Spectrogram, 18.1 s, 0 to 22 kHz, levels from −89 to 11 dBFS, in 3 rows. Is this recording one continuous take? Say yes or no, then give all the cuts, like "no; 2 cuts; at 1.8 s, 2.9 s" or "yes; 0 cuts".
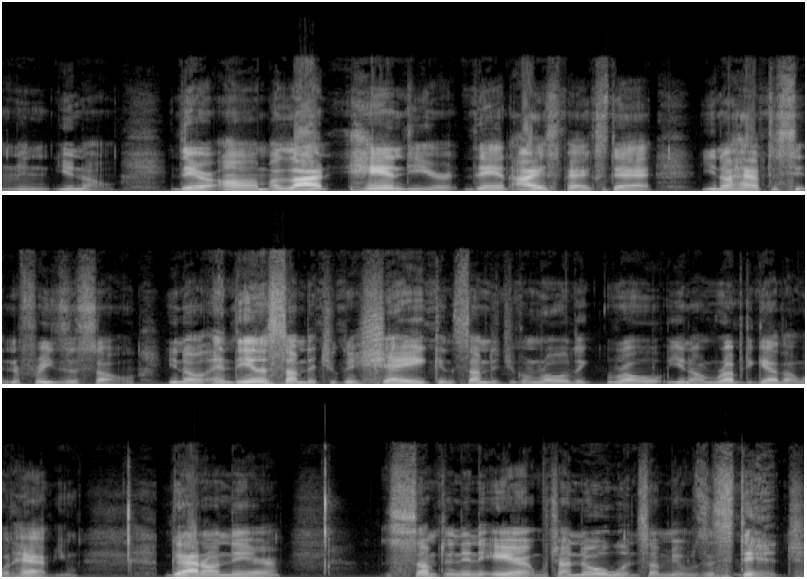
no; 1 cut; at 13.2 s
